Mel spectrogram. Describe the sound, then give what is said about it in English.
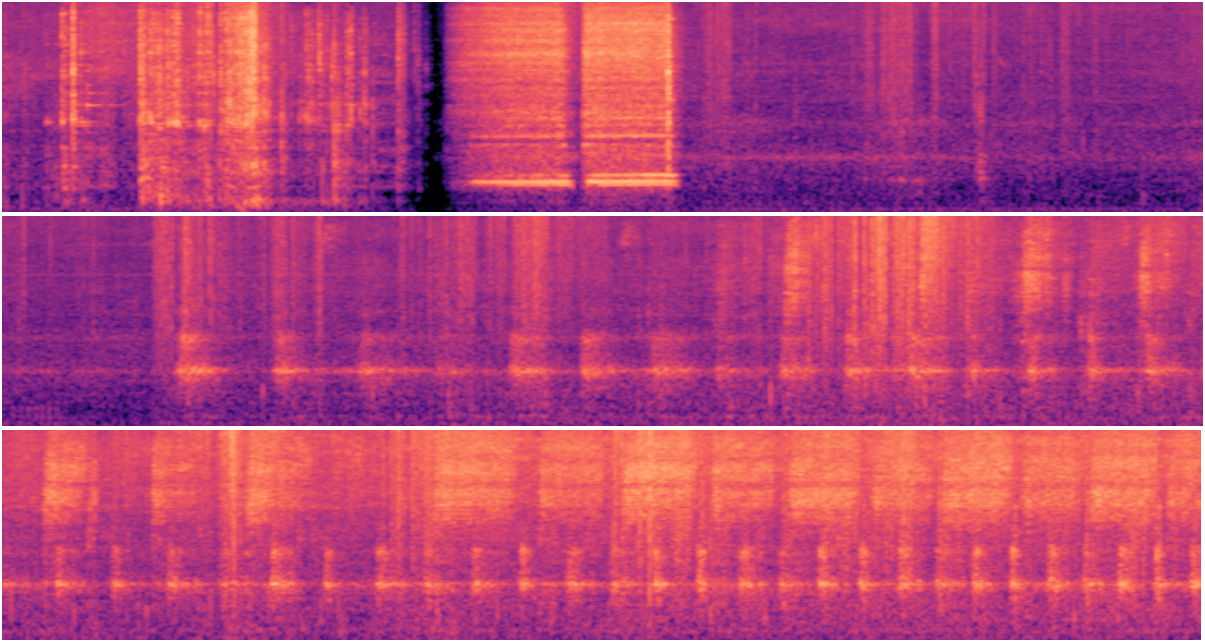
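Brake test on a steam train in the rain, with bursts of hissing steam and a loud, steady whistle blast, followed by a long run of rapid, rhythmic pumping pulses over continuous hiss. “All right, now we're gonna just make a brake test.”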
